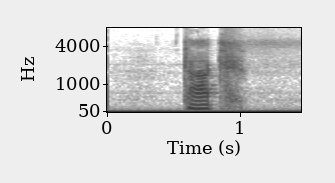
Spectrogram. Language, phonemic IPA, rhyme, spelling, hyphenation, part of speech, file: Dutch, /kaːk/, -aːk, kaak, kaak, noun / verb, Nl-kaak.ogg
- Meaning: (noun) 1. jaw 2. cheek, cone 3. gill 4. pillory 5. ship biscuit; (verb) inflection of kaken: 1. first-person singular present indicative 2. second-person singular present indicative 3. imperative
